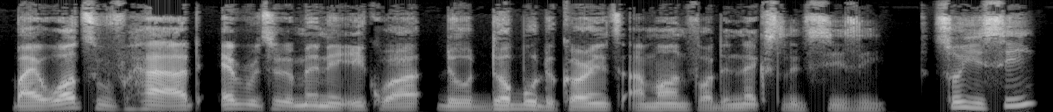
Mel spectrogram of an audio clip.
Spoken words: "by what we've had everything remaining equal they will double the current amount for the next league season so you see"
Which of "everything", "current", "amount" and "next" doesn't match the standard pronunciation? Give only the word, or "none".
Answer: everything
